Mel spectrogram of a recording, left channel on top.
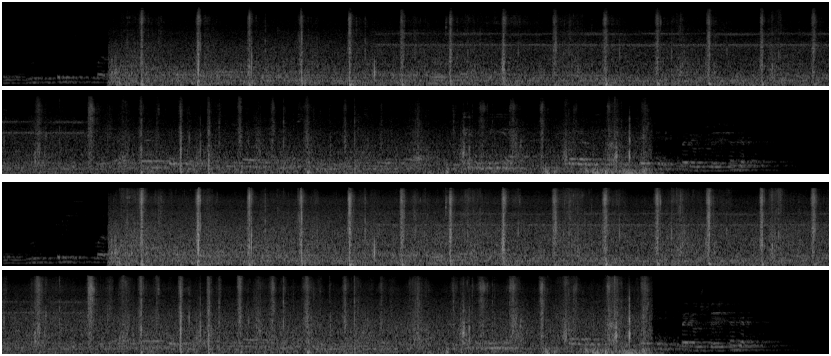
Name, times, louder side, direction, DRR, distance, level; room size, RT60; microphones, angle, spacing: voice 1, 0.0-3.5 4.2-5.2 5.6-8.1 15.1-15.7, right 1 dB, 75° right, 2 dB, 8.0 m, -53 dB
sound 1, 1.1-14.8, right 6 dB, 40° right, 0.9 m, -39 dB
sound 2, 3.7-9.1, equal, ahead, 2.3 m, -52 dB
voice 2, 9.2-15.0, left 1 dB, 70° left, 2 dB, 7.2 m, -49 dB
27.0 x 27.0 x 7.9 m, 1.2 s
head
